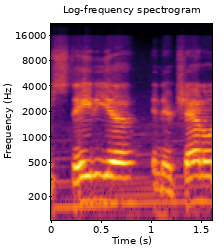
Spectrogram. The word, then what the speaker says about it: Stadia: Yeah, Stadia.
